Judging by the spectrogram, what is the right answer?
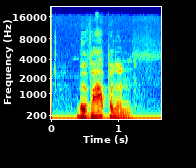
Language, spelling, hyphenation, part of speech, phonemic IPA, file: Dutch, bewapenen, be‧wa‧pe‧nen, verb, /bəˈʋaː.pə.nə(n)/, Nl-bewapenen.ogg
- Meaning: to arm (to supply with weapons)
